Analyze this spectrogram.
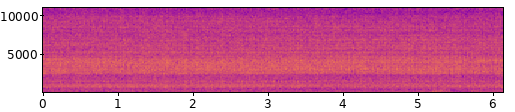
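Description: Water-cooled diamond wall saw cutting into a steel-reinforced concrete foundation: a loud, steady grinding hiss that holds even throughout.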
